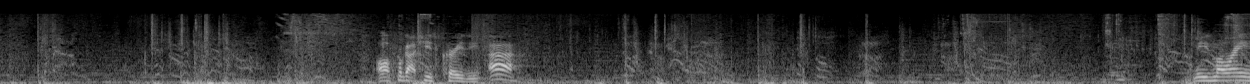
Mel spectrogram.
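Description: Punches and kicks land with sharp thuds and whooshes.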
